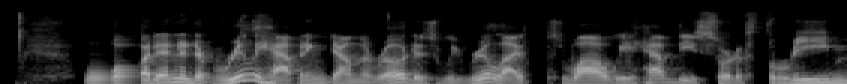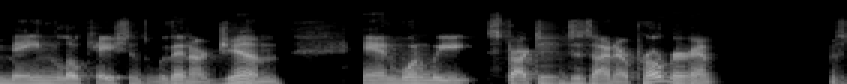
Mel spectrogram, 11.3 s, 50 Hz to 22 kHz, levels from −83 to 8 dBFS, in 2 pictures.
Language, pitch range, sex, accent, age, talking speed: English, 110-140 Hz, male, American, 30-49, 165 wpm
